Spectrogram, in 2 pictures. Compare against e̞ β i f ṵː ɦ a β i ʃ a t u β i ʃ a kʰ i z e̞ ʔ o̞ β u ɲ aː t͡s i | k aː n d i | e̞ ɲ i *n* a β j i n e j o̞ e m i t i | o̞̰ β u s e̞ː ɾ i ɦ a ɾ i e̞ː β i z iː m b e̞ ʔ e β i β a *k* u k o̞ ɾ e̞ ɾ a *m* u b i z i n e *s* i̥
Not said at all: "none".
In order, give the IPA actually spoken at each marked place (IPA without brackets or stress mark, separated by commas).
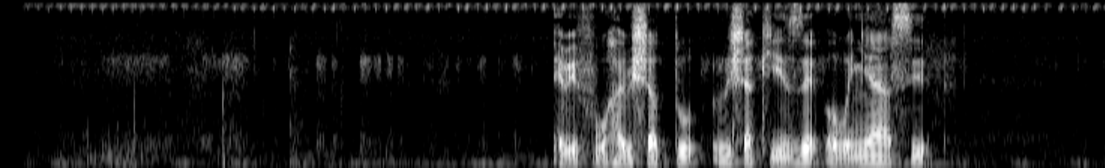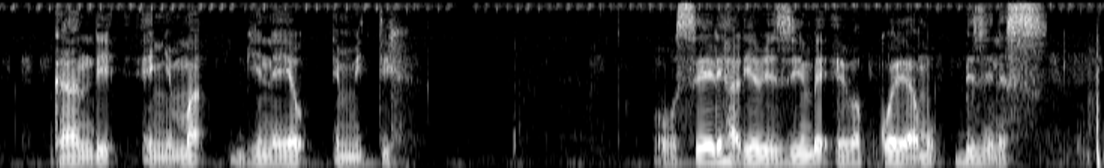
m, k, m, s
